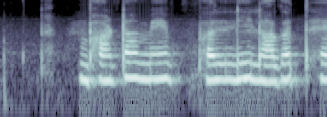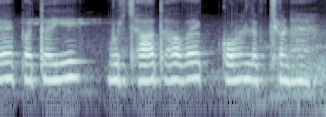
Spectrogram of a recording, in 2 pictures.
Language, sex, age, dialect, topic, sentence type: Chhattisgarhi, female, 18-24, Northern/Bhandar, agriculture, question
